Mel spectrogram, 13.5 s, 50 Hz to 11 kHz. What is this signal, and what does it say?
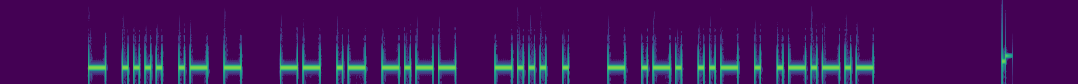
Morse code, heard as a keyed tone, about 17 wpm, 700 Hz. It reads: THAT MAY BE TRUE.
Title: Sentences from Top 400 Words 17wpm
